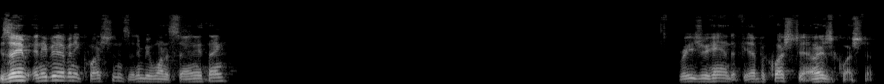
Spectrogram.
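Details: Adult man speaking; normal voice.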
